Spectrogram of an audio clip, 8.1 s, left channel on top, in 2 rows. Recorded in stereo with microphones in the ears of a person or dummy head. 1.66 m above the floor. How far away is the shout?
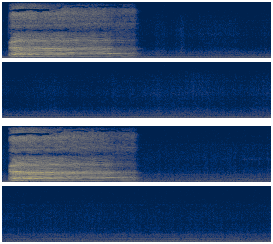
About 1.4 m.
